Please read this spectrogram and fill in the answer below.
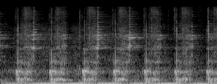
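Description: Chef's knife chopping a carrot on a wooden cutting board, in a fast even rhythm of about five cuts a second.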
